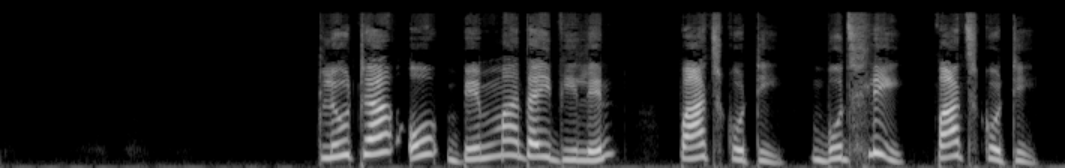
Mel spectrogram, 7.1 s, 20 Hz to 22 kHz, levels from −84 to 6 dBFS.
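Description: Nothing here calls for comment: the speech runs along with no technical faults to point to at any moment.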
